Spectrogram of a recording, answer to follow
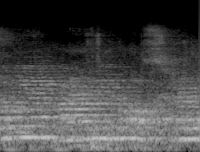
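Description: A man's voice calling out in long, drawn-out tones in a large, echoing hall.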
